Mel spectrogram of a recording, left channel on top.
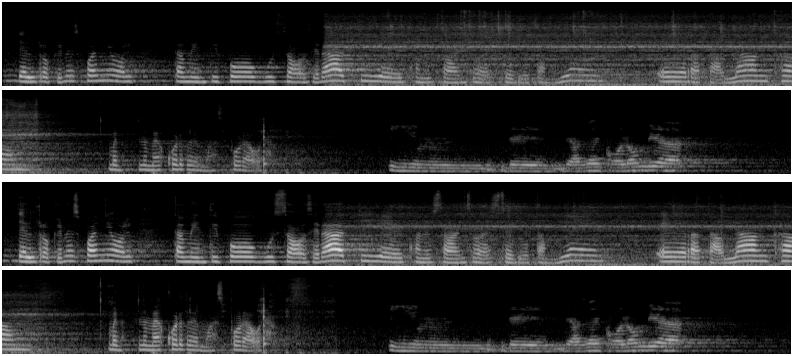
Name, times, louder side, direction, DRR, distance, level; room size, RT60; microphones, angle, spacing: voice 1, 0.0-1.3 1.7-6.0 6.5-8.2 9.0-10.6, right 5 dB, 40° right, 0.6 m, -25 dB
sound 1, 3.2-8.3, left 3 dB, 40° left, 2.5 m, -37 dB
voice 2, 11.8-14.7, right 1 dB, 10° right, 0.8 m, -33 dB
29.0 x 23.5 x 8.2 m
head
